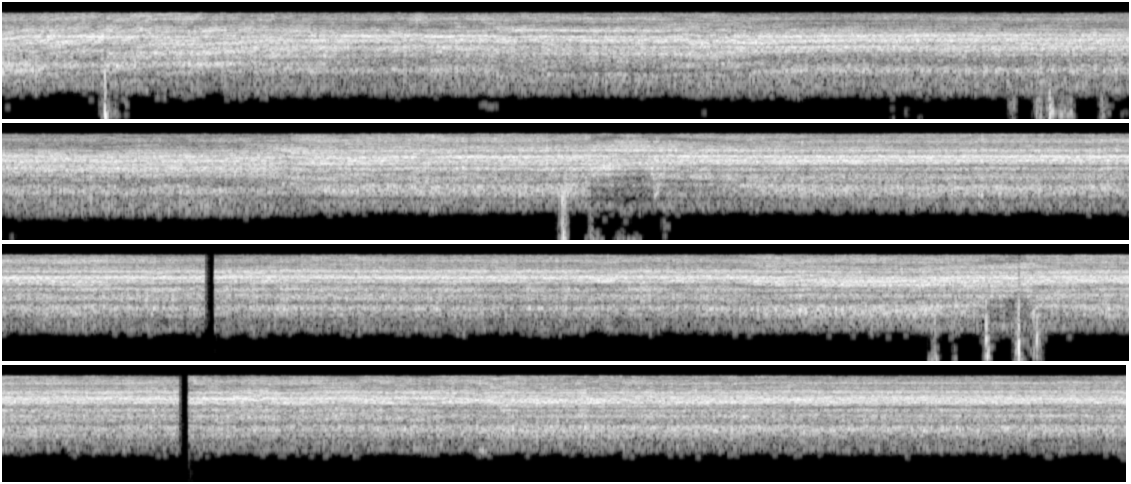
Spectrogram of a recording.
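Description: Hand-held gas torch flame hissing steadily while it heats a copper refrigerant line joint on the compressor to unbraze it. A few light knocks sound under the hiss.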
